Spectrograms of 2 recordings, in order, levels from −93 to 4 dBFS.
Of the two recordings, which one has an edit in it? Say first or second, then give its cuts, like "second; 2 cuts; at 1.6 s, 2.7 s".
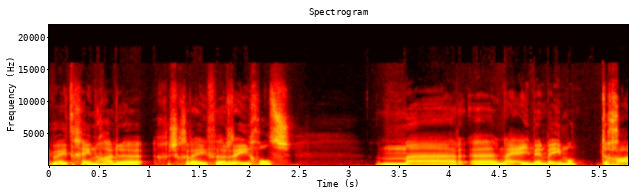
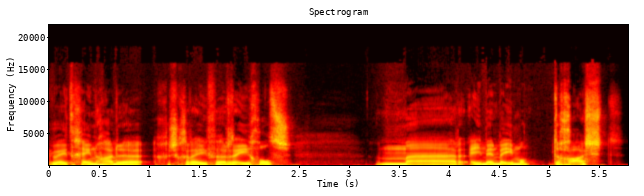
second; 1 cut; at 4.2 s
